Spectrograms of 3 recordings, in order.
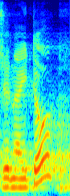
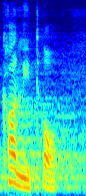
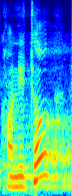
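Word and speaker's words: Juanito: the sense sir and ha konito usually we pronounce it as genito but it's actual pronunciation in spanish tongue is kanito okay kanito his servant it means these four characters and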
